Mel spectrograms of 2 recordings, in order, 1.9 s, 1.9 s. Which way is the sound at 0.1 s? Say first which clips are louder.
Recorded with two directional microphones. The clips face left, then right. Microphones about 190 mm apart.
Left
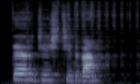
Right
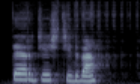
Right 6 dB; 35° right (ahead or behind).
